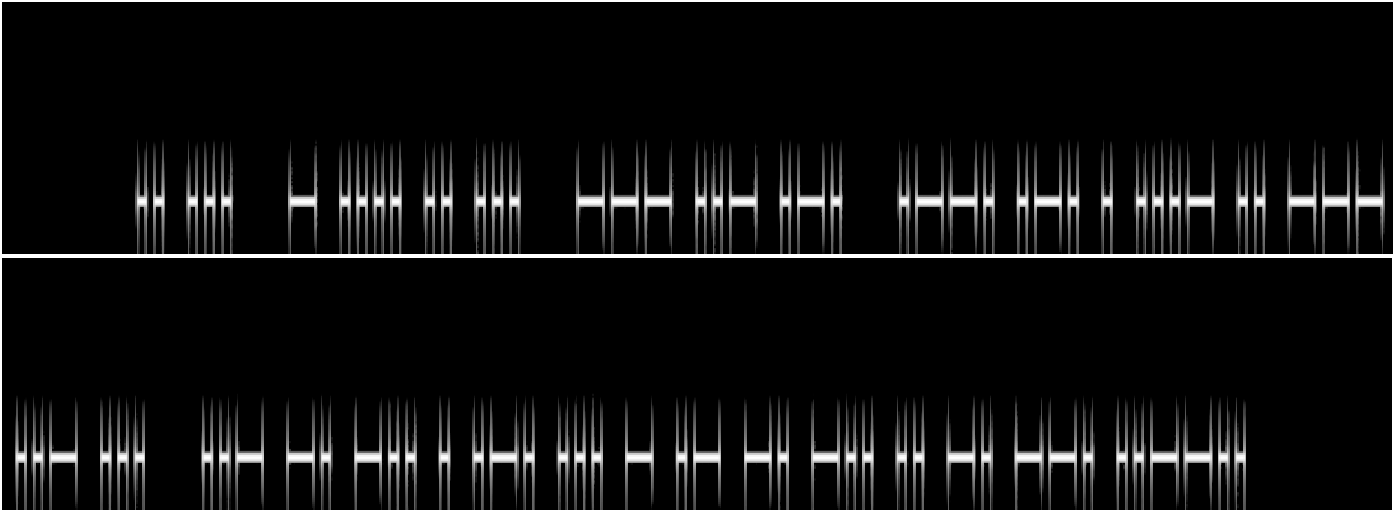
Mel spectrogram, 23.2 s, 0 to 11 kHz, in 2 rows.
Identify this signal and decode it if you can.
Morse code, heard as a keyed tone, about 17 wpm, 700 Hz. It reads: IS THIS OUR PREVIOUS UNDERSTANDING?
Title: Sentences from Top 1500 Words 17wpm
